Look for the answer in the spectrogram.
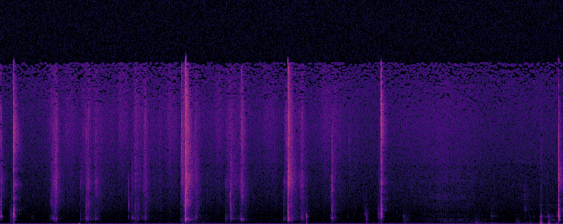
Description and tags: Walking across hardwood floor barefoot.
